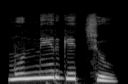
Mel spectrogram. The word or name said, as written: ಮುನ್ನೀರ್ಗಿಚ್ಚು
